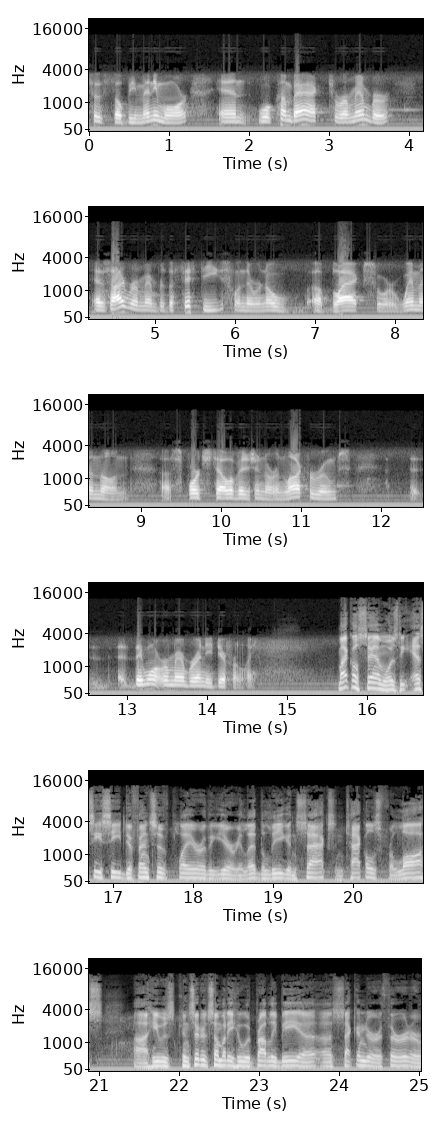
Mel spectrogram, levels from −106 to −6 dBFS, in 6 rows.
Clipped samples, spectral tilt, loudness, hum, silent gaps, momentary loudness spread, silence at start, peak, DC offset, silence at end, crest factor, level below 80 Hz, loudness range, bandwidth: under 0.1%; -5.5 dB/octave; -18 LUFS; none; none; 18 LU; 0 s; 0 dBFS; under 0.1%; 0 s; 18 dB; -36 dBFS; 3 LU; 13.5 kHz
